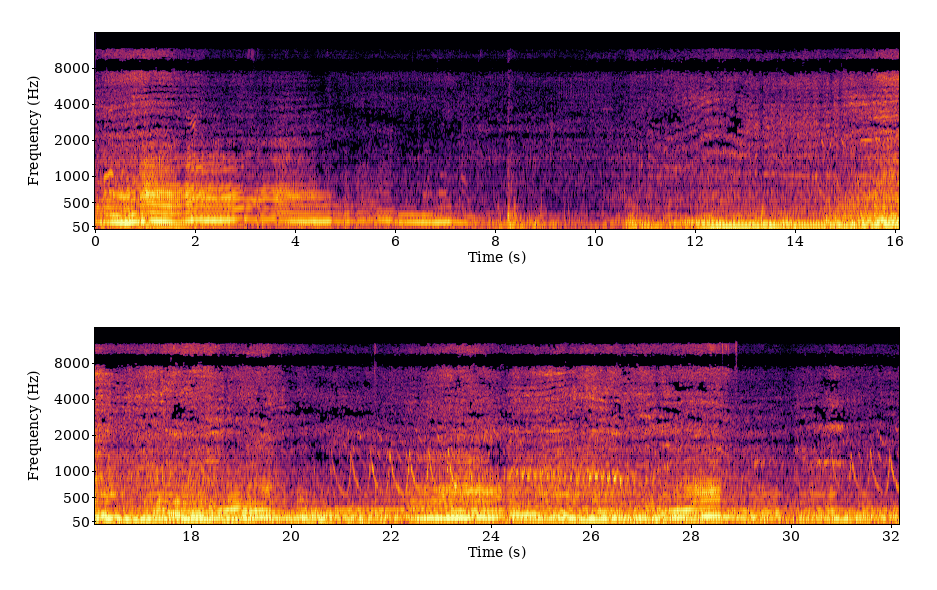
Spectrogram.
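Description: Classic Mini cars driven past in turn around a roundabout, their engines revving up and easing off, with the pitch rising and falling. There is a quieter lull shortly before the middle, then louder, repeated revving through the second half.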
